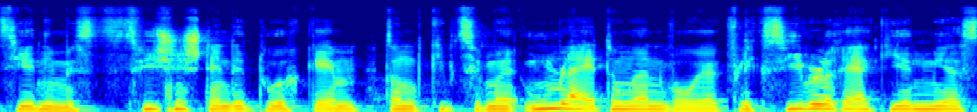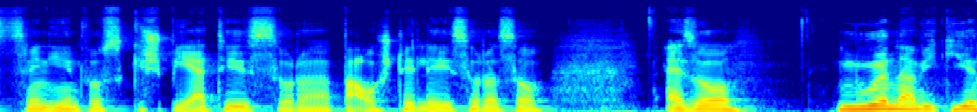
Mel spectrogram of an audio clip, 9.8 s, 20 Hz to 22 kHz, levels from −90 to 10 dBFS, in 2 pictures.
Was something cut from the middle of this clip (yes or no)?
no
